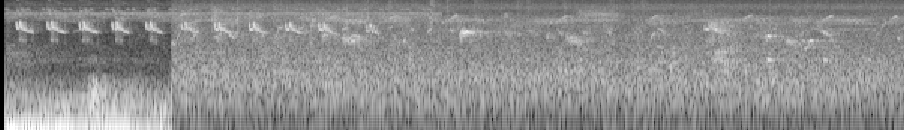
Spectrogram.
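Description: Asian green bee-eater giving quick, high, trilled chirps, about four a second, then scattered chirps. Other birds call in the background, with a brief low rumble at the start.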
